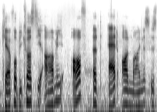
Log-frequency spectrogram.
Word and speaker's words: Adominus: for a few minutes it's add on minus like you know mathematics add on minus yeah yeah that might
